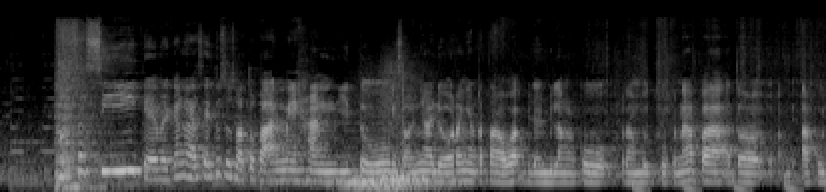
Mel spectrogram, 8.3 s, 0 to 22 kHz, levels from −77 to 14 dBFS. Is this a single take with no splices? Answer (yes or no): no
